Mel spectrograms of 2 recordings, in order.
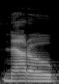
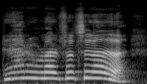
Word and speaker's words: natto: But we do have another natto product called nattokinase, or nattokinase, depends on how you want to say that.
